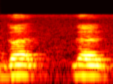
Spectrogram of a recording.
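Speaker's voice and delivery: गुड as one short, separate syllable; one single sound. Shown as a demonstration. Teacher answering a student's objection, गुड in one beat. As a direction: demonstrate गुड in a single beat, then pause. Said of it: "एक ही pronounce हो रहा है".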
